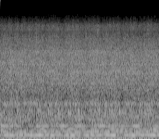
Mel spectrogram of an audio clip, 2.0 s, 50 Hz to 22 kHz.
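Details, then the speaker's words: 2010 GMC Yukon 6.2 V8 with DOD/AFM delete, new oil pump and Stage 2 L92 cam, just after a cold start: deep, loud, lumpy idle with no lifter noise. Owner suspects the cam and idle setup; drives well but is rough at idle. "yeah here's my rough idles already starting"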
